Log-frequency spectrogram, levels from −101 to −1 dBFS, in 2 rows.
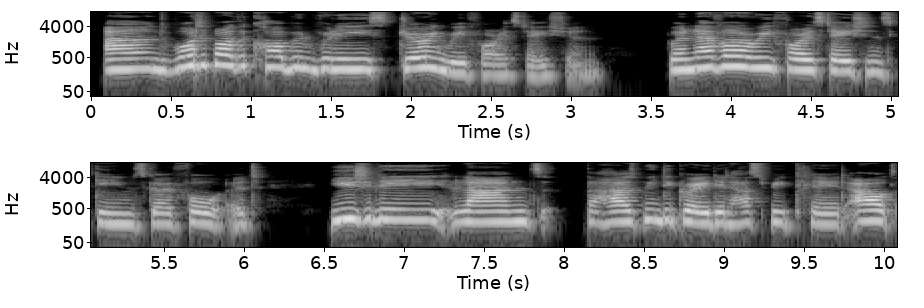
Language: English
